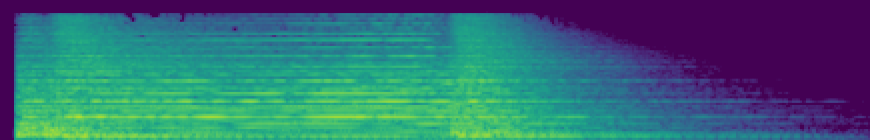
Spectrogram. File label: battle suspense; Knights of the Old Republic II-The Sith Lords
